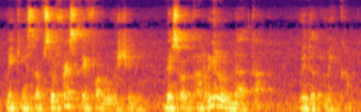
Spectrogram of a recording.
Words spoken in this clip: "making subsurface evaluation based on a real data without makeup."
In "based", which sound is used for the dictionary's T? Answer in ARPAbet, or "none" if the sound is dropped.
none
